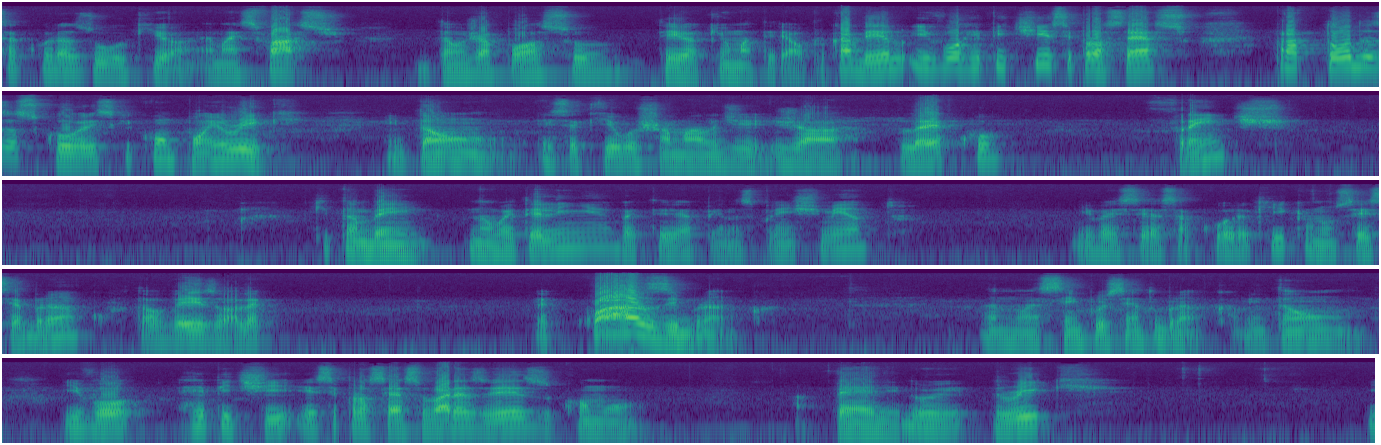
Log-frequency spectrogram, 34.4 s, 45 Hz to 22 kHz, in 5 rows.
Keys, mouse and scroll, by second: 0.2 click, 1.8 click, 5.0 click, 8.4 click, 9.3 click, 10.5-13.4 typing, 13.6 Return, 16.0 click, 16.9 click, 17.5 click, 18.5 click, 19.8 click, 21.1 click, 22.6 click, 28.3 click, 30.1 click, 31.0 click, 31.9 shift+p, 32.0 shift+e, 33.2 l, 33.3 e, 33.4 Return.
